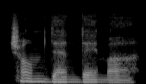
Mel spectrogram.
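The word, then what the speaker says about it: བཅོམ་ལྡན་འདས་མ: aren't even pronounced so this first part of it is literally pronounced as it says in parentheses there chom den de ma it's the same as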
